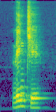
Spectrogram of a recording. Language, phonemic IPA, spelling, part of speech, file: Dutch, /ˈwɪɲcə/, windje, noun, Nl-windje.ogg
- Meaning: diminutive of wind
